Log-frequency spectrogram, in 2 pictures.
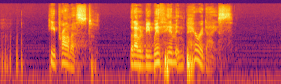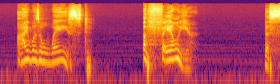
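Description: A man speaks into a microphone over loudspeakers in an echoing hall, with pauses.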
